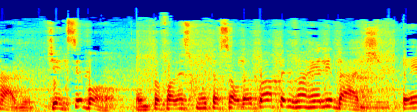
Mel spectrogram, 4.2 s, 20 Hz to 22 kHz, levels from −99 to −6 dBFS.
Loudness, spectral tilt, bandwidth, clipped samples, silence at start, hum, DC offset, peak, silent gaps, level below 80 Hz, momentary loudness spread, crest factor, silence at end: -13 LUFS; -4.5 dB/octave; 14 kHz; under 0.1%; 0 s; none; under 0.1%; 0 dBFS; none; -40 dBFS; 5 LU; 12 dB; 0 s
